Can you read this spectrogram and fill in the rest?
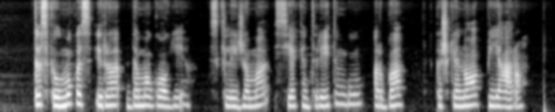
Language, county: Lithuanian, Vilnius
